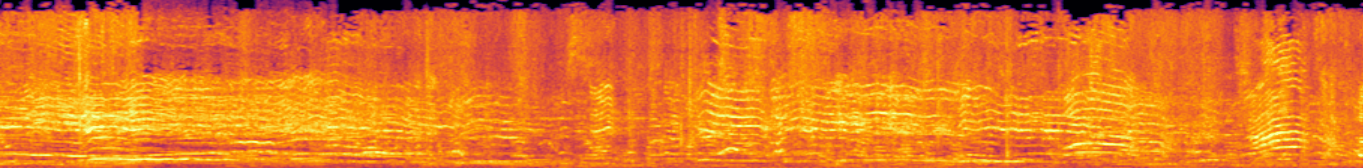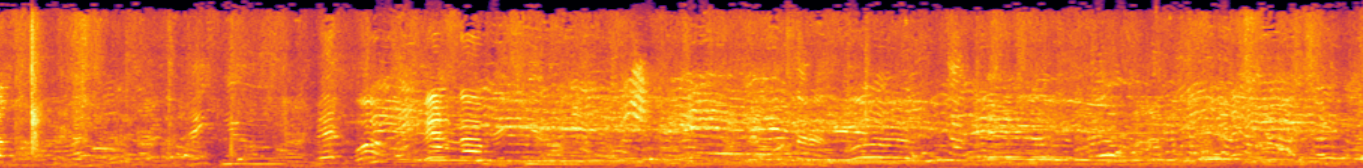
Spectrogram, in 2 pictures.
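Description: A crowd of children shouts and cheers close by.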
